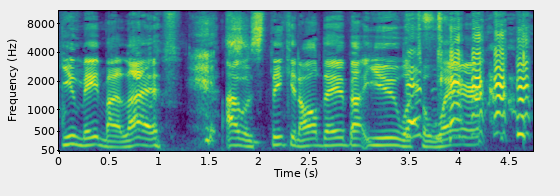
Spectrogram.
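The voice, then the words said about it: Put-on Southern accent. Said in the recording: “I don't know why I gave her. A southern accent. ... I don't know why you made her sound like that”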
